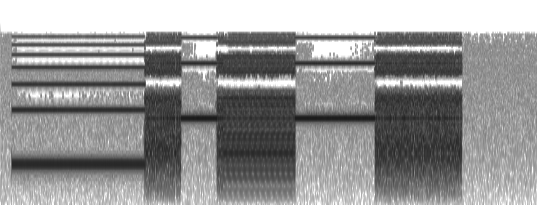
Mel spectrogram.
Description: ZX Spectrum tape loading, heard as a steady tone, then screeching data.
